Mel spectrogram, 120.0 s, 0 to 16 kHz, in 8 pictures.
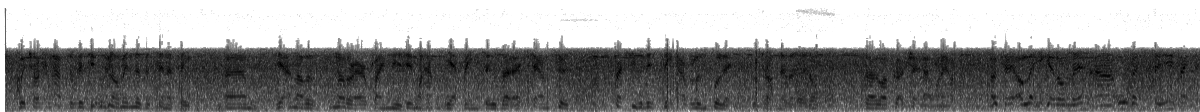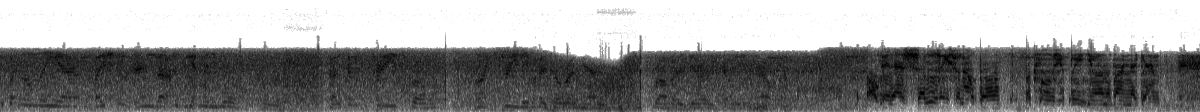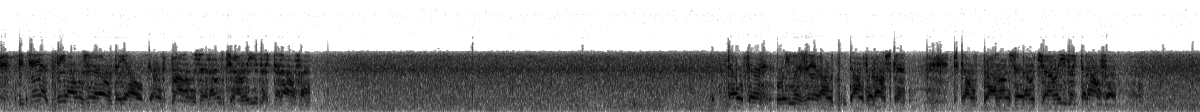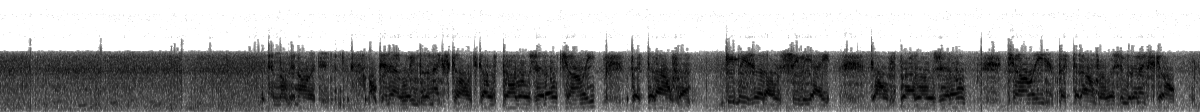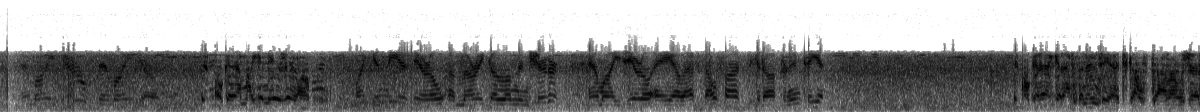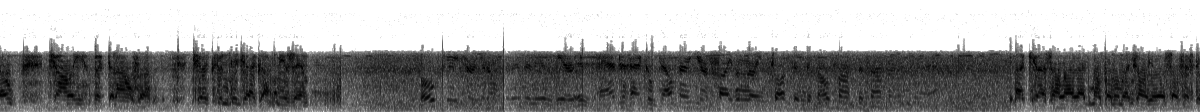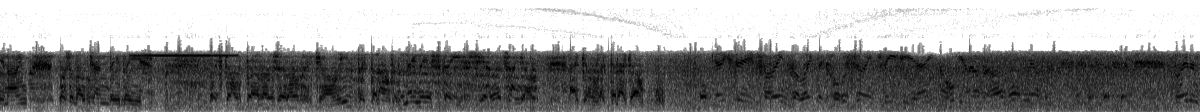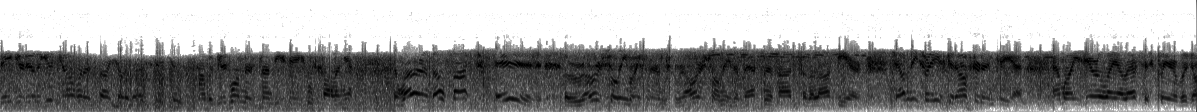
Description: Although I was at work during the morning, When I got home, the first thing I did was switch on the receiver, attached my MD recorder to it, and grab a few clips!
Equipment Used: Icom IC-R75 RX (Vanilla), 10 ft longwire round room, Sony MZ-R55 MiniDisc Recorder.
Cleaned up Using Cool-Edit, and encoded with VBR using the in-built encoder !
